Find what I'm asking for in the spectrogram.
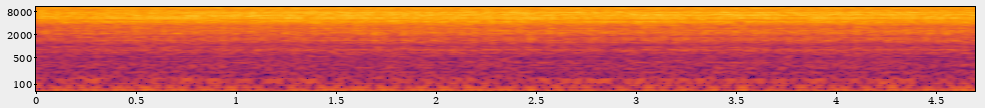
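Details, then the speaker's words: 1959 Cadillac Coupe DeVille, carburetor needing rebuild, timing turned down from about 16 to 5 degrees; low lazy idle with slightly soggy uneven beat under constant hiss; ignition timing too retarded at idle, later set to about 14. "And that was a little too much. Just as little adjustment took it down to 5 degrees, and that is too low."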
